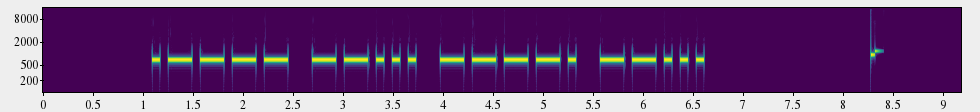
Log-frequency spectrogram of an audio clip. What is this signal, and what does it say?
Morse code, heard as a keyed tone, about 15 wpm, 700 Hz. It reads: 1797
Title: Numbers - Contest Style - 4-Digit 15wpm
